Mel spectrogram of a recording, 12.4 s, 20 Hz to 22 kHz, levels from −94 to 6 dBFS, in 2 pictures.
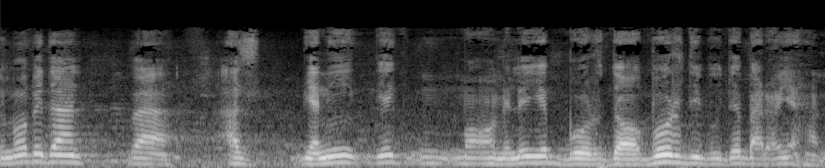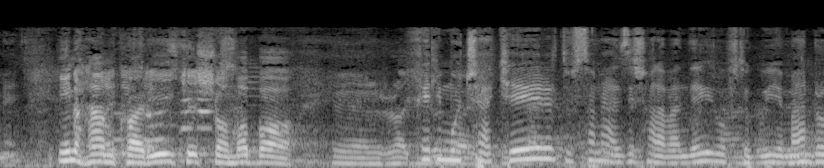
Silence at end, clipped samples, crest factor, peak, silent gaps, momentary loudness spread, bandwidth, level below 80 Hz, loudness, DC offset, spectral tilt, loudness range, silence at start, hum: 0 s; under 0.1%; 16 dB; 0 dBFS; none; 12 LU; 11.5 kHz; -38 dBFS; -18 LUFS; under 0.1%; -6 dB/octave; 3 LU; 0 s; none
